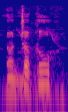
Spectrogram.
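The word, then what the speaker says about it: nunchaku: Pronunciation is Nunchucku because that's how the Japanese call it. Even the Koreans, they call it a Nunchucku.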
